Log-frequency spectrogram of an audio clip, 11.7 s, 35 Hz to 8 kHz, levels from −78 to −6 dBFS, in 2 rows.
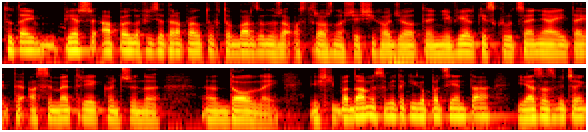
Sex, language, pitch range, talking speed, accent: male, Polish, 95-110 Hz, 140 wpm, native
